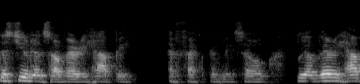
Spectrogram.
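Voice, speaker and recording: Somewhat breathy, a man at a fairly quick pace with fairly even intonation. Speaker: university representative. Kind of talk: webinar presentation. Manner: halting.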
